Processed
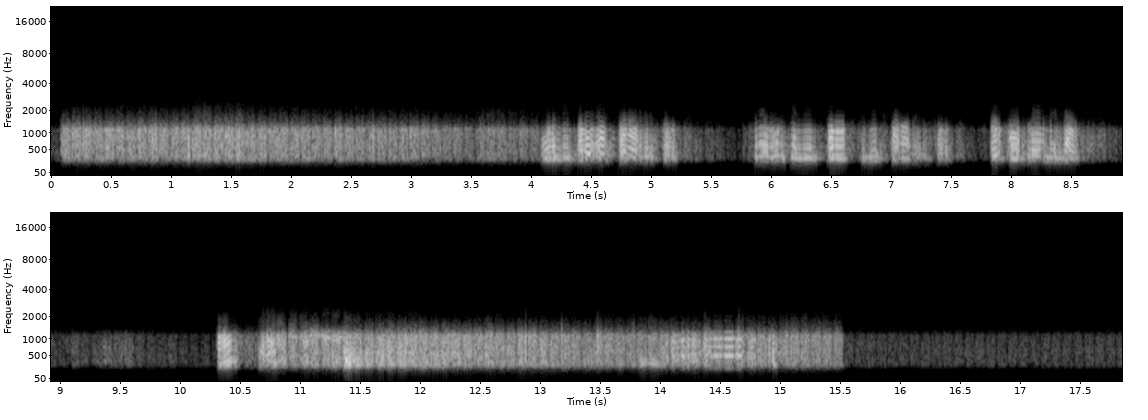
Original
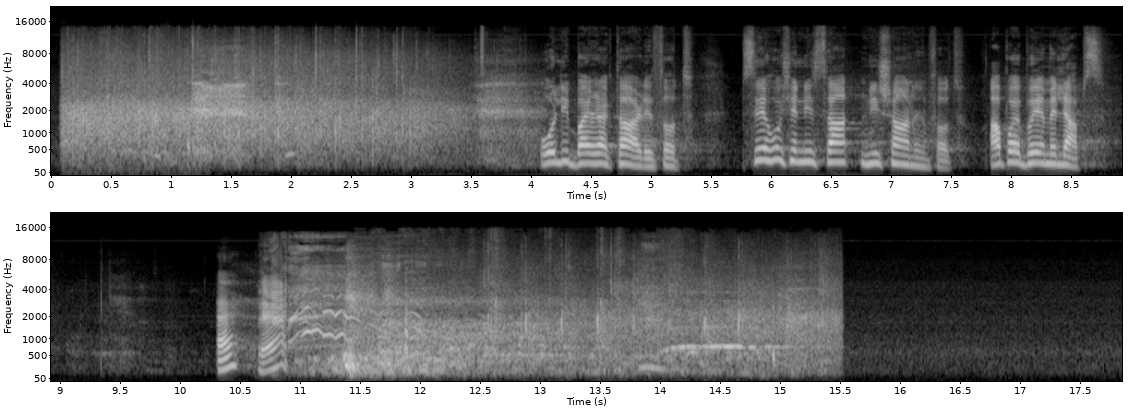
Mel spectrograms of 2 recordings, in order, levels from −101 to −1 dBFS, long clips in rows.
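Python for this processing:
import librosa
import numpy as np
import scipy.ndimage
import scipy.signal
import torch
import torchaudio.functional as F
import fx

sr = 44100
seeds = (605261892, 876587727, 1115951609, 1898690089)

y = fx.cycle_switch(x, sr, every=3, mode='inverted')
y = fx.chopper(y, sr, hz=11.0, depth_pct=60, duty_pct=75)
y = scipy.signal.sosfilt(scipy.signal.cheby1(5, 1.0, [300.0, 1100.0], 'bandpass', fs=sr, output='sos'), y)
y = y * librosa.db_to_amplitude(4.0)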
